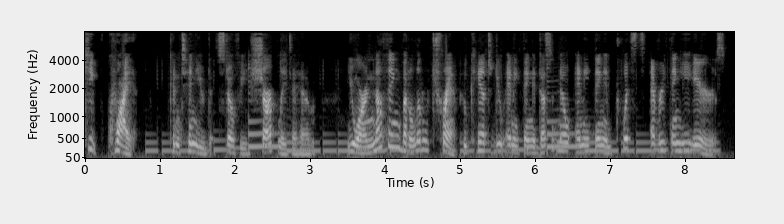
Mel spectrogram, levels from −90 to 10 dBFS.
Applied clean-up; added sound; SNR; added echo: none; Electric guitar; 13 dB; none.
